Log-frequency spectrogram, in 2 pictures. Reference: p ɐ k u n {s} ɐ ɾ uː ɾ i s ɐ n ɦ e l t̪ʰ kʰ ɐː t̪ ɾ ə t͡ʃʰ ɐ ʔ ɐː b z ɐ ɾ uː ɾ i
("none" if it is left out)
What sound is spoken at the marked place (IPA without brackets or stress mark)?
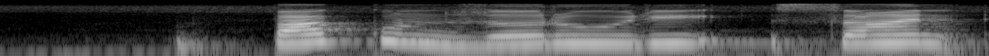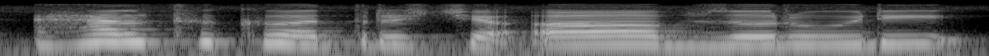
z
